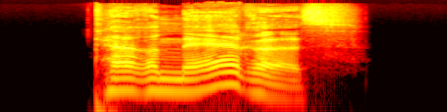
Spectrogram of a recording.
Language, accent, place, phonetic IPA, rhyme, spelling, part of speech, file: German, Germany, Berlin, [ˌtɛʁˈnɛːʁəs], -ɛːʁəs, ternäres, adjective, De-ternäres.ogg
- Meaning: strong/mixed nominative/accusative neuter singular of ternär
